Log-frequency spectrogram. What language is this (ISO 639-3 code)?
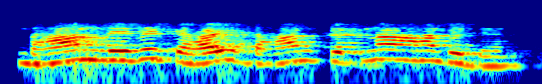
mai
